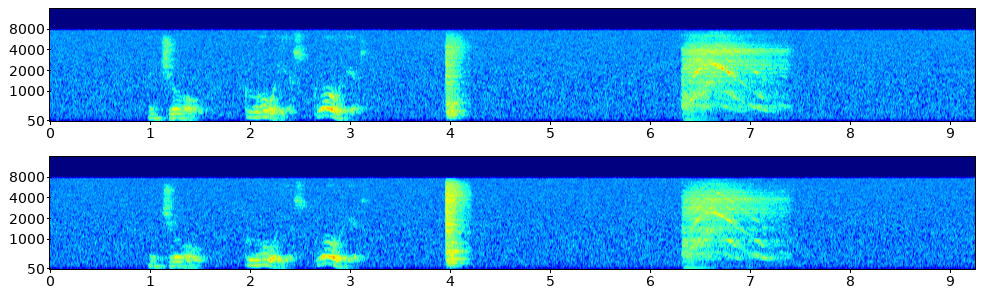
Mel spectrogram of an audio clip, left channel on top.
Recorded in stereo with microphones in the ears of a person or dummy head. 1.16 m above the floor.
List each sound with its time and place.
1.0 s a man speaking: 65° left (ahead or behind), 4.5 m
4.0 s a snare drum: 40° right (ahead or behind), 0.7 m
6.3 s sawing: 25° left (ahead or behind), 3.5 m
